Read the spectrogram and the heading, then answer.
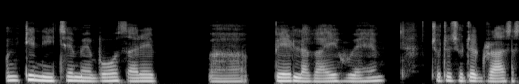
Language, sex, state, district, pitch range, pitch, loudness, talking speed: Hindi, female, Arunachal Pradesh, Lower Dibang Valley, 140-170 Hz, 155 Hz, -16 LUFS, 160 wpm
